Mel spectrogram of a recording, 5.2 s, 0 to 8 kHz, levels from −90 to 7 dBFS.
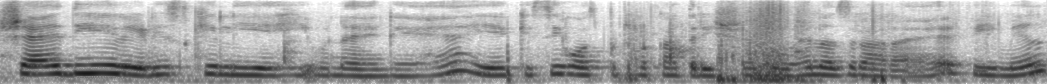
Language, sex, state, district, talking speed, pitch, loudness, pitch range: Hindi, female, Himachal Pradesh, Shimla, 250 wpm, 230 Hz, -17 LUFS, 220-255 Hz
